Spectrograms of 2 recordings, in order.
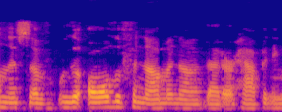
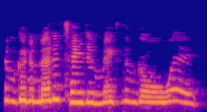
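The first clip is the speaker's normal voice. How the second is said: much higher, fast, airy caricature voice; mock bypasser; 11 semitones higher, faster than usual. Teacher mocking spiritual bypassing, high and quick caricature. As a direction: send up the naive meditator wanting feelings gone. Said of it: "Bypassing is".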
